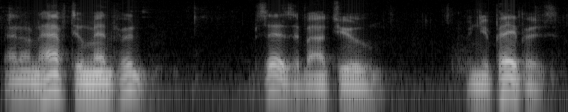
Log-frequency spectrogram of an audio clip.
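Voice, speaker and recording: Low, dry, laconic cavalry captain. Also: male voice, animated, moderate pace, warm tone, no echo. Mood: stern, flat. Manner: terse, dry, authoritative. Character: stern, laconic, unflappable male cavalry captain. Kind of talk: old-time radio western acting. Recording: dull vintage radio recording.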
